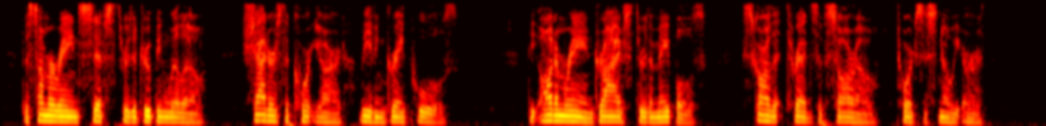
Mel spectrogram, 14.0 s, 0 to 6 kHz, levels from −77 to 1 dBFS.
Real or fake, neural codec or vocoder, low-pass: real; none; 5.4 kHz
